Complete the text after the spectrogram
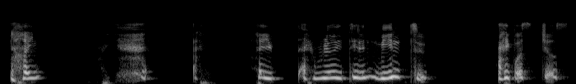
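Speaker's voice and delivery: high, stammering tearful voice; broken, sobbing apology; choking on tears. Acted. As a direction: force words out between sobs. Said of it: "You choke in your tears".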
